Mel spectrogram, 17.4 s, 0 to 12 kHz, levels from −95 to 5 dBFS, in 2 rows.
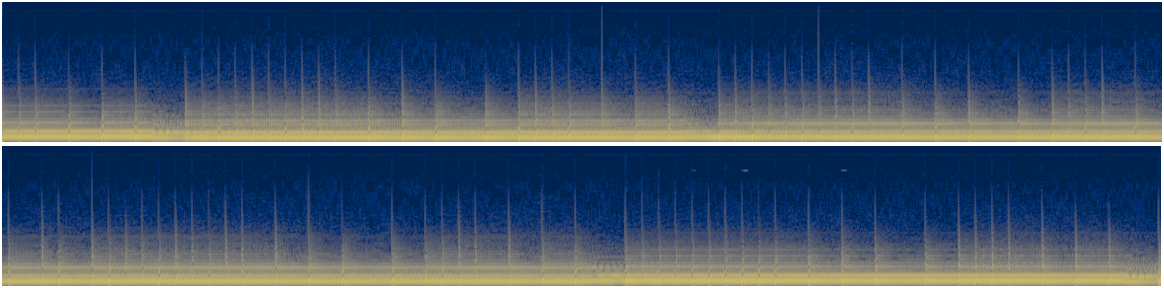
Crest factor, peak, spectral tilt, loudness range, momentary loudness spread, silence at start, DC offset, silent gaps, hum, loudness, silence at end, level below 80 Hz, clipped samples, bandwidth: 6 dB; -12 dBFS; -13.5 dB/octave; 2 LU; 2 LU; 0 s; under 0.1%; none; none; -21 LUFS; 0 s; -28 dBFS; under 0.1%; 1.5 kHz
